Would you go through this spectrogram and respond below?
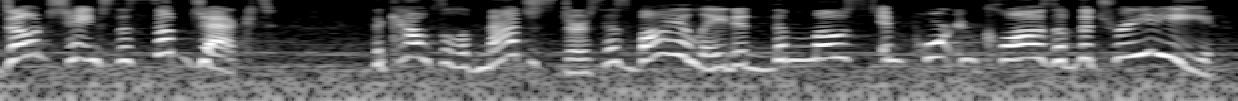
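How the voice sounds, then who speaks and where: A woman's voice: extremely high pitch, big pitch swings, moderate pace, bright, forceful tone, slight background noise, full character voice. A woman playing an indignant alliance officer in a video game, speaking in an emphatic, accusatory way. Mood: indignant, urgent.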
